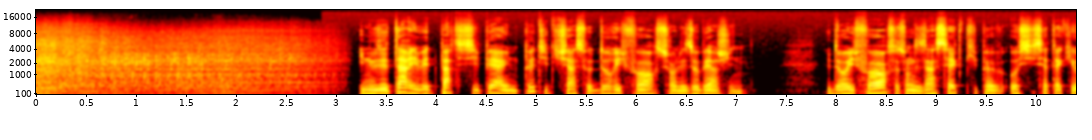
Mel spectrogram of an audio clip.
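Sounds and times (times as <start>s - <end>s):
tractor engine running while driven along crop rows: 0.0s - 3.2s
speech: 3.2s - 7.2s, 7.9s - 10.3s.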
